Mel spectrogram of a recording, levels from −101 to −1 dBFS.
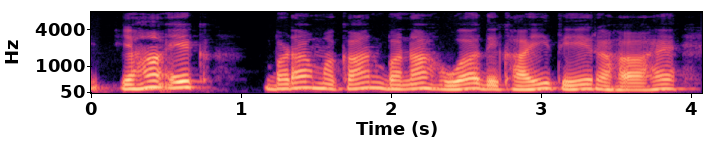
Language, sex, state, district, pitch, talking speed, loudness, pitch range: Hindi, male, Jharkhand, Ranchi, 170 Hz, 145 wpm, -14 LUFS, 155-195 Hz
